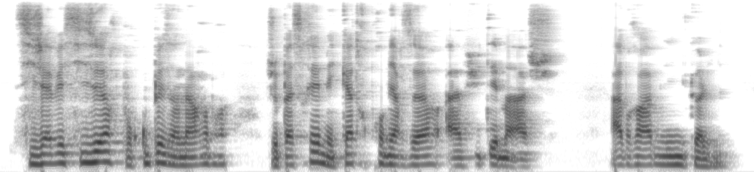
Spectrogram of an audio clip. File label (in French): Enregistrement avec micro cravatte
